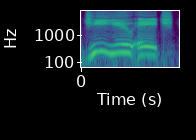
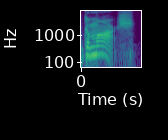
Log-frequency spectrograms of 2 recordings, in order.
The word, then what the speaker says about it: Gamache: And they were like, I'd say it's kind of like Guhmarsh. And he was like, what? What do you mean? M-A-R. Like, yeah, it's like Gamache.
